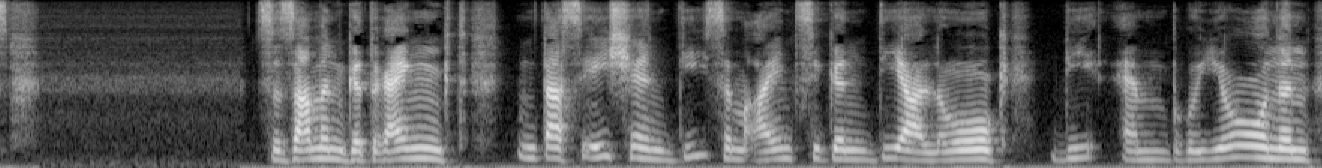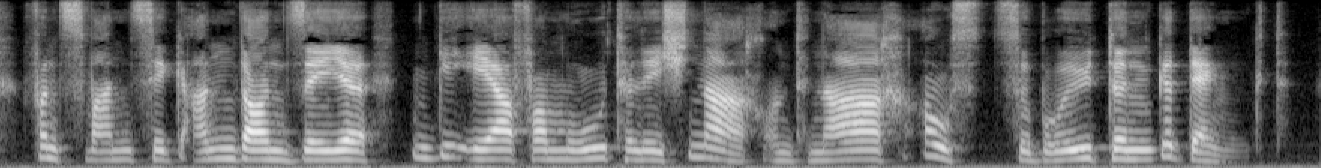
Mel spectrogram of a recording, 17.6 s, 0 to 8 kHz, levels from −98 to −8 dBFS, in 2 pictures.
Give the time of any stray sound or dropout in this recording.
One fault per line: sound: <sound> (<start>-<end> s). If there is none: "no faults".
no faults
